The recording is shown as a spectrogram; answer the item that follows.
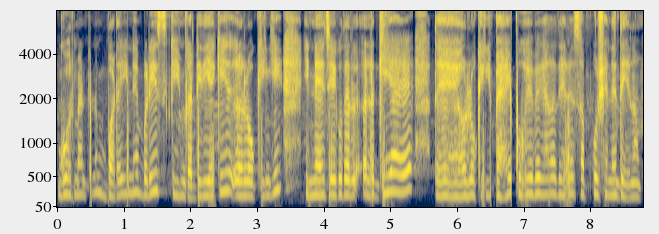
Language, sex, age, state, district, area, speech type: Dogri, female, 18-30, Jammu and Kashmir, Samba, rural, spontaneous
